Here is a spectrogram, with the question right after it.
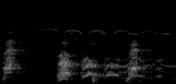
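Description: Several dogs barking in a forested valley in the morning, yips and barks in uneven bursts with a whimpering edge, at moderate distance over a faint high insect-like whine.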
